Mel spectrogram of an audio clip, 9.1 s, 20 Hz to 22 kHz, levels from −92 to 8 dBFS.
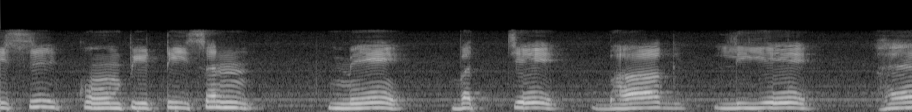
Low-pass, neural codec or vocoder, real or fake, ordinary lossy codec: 7.2 kHz; none; real; none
